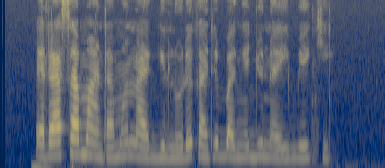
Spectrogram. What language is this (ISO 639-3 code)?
mas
